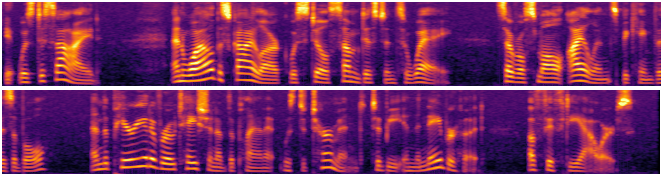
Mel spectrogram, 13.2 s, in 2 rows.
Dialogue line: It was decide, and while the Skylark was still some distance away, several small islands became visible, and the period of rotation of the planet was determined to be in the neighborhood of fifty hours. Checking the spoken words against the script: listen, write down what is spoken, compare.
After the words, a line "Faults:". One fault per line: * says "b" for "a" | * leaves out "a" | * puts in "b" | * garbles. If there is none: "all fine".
It was decide, and while the Skylark was still some distance away, several small islands became visible, and the period of rotation of the planet was determined to be in the neighborhood of fifty hours.
Faults:
all fine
